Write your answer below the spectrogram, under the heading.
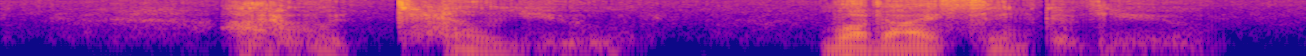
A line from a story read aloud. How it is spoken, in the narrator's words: he said, very softly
